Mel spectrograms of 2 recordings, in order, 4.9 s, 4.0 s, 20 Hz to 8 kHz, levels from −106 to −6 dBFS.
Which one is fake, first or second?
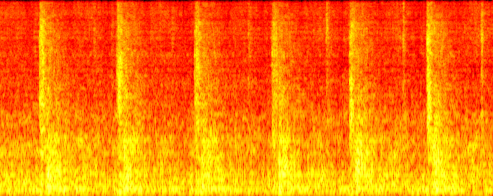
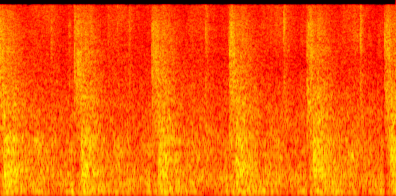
first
